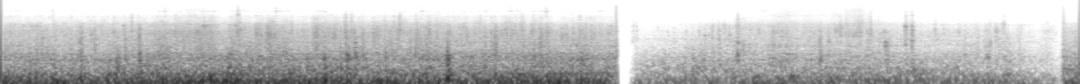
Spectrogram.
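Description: Car driving over a rough dirt track, heard from inside the cabin: a loud, steady low rumble of engine and tyres with faint scattered clicks. About halfway through it cuts off abruptly, and a quieter rumble follows and fades.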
